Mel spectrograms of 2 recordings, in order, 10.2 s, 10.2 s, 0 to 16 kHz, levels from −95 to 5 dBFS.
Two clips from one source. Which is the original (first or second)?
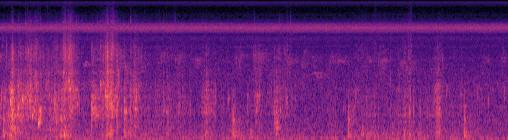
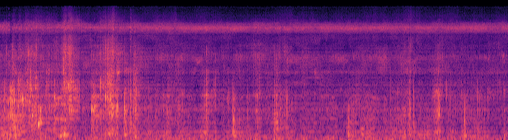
first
